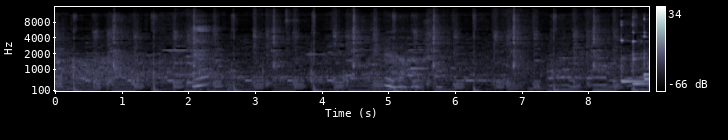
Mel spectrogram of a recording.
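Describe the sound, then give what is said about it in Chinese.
A mobile phone rings at a food market while its owner is buying fish, a steady, repeating electronic melody of stepped tones, moderately loud, while voices murmur around it. “啊，手机，哎，手机哪去了？”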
